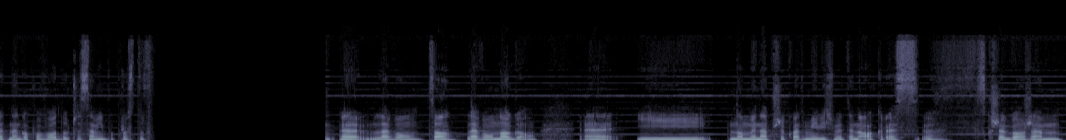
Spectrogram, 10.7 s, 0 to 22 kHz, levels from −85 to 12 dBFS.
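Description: A USB whine runs through the whole speech clip, a fixed 1 kHz tone about 30 dB below the speech, leaking in from the bus's 1 ms frames and showing as a flat spectrogram line. From 1.49 to 3.27 s the sound falls away, likely a long network dropout: a brief fading buzz, then near-silence for about 1.7 s on the waveform, with the lost audio never returning.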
